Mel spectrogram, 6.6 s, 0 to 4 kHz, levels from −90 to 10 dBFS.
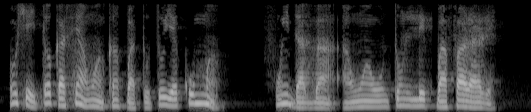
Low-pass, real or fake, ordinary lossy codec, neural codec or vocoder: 3.6 kHz; real; AAC, 16 kbps; none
